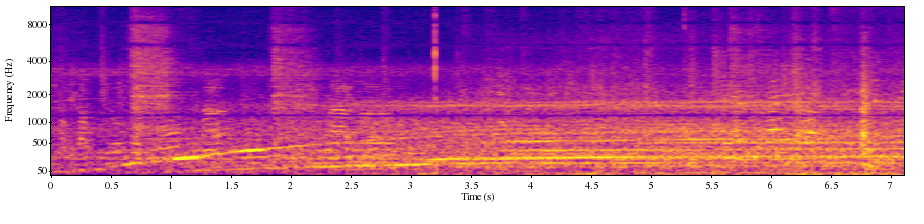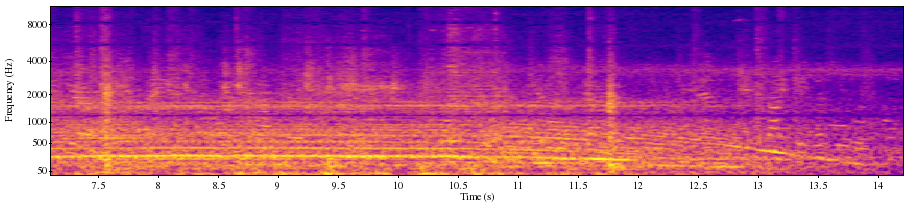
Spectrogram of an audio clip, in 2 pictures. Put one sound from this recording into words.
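A tram rumbles and rattles along its tracks.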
